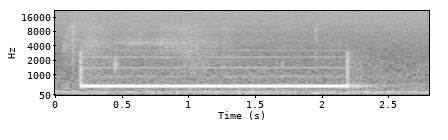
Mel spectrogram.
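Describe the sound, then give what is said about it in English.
A single steady electronic telephone ring tone sounds for about two seconds as an outgoing phone call rings out unanswered, a flat mid-pitched buzz over a low background hum, then cuts off. No voices are heard. “No, you're gonna have to call him again. Call him one more time.”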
